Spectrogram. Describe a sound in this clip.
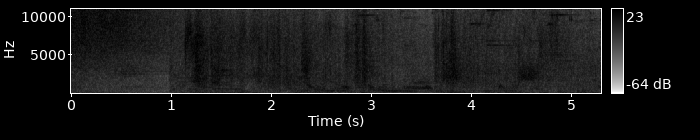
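Green magic bursts and crackles noisily.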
